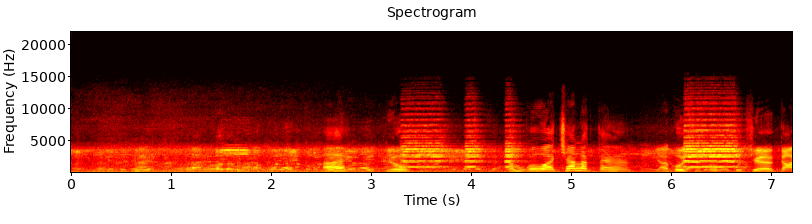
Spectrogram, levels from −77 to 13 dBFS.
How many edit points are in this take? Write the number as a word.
zero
